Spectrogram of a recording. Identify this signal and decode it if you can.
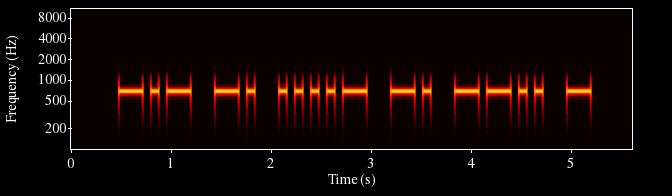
Morse code, heard as a keyed tone, about 15 wpm, 700 Hz. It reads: KN4NZT
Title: USA Call Signs - 6 Characters - Repeated 3x - 15wpm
